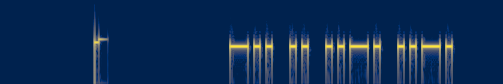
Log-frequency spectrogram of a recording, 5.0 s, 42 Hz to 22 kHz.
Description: Morse code, heard as a keyed tone, about 20 wpm, 700 Hz. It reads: DIFF
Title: Build A Word - 4 Letters At A Time - 10-Letter Words - 20wpm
